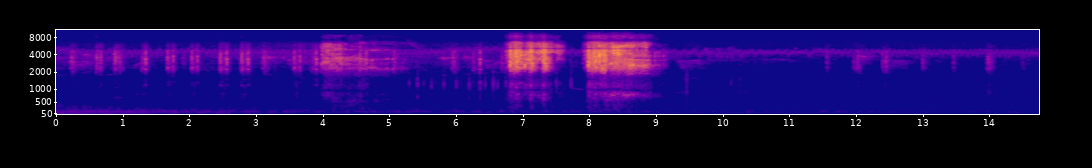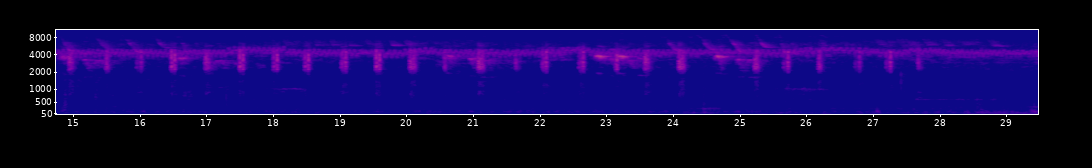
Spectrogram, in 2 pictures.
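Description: Footsteps crunch at a steady walking pace.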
